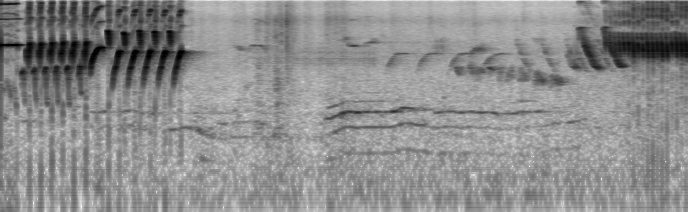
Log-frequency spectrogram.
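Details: Canary song intended for training young canaries: bursts of loud rapid descending trill notes, a quiet gap with soft whistles and warbles, then a dense buzzy trill at the end.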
